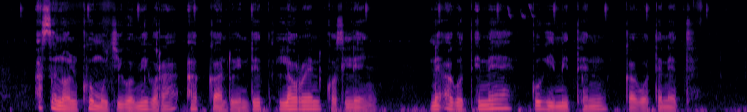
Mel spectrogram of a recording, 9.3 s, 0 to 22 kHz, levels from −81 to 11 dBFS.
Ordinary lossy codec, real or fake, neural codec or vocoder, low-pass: none; real; none; none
